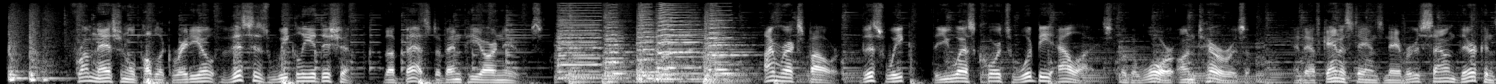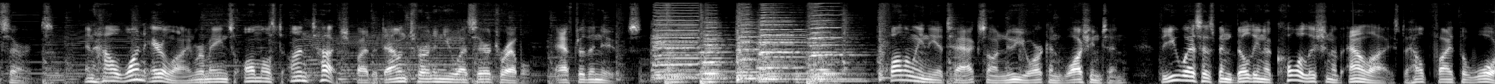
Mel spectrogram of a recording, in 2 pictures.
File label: voice over narration; Radio Host, National Public Radio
